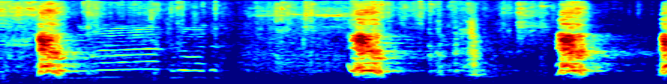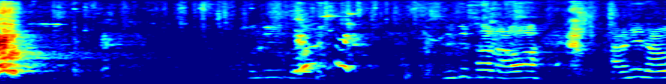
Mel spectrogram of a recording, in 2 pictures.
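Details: Back from a walk, pet dog Cheondungi fires off four loud, sharp barks spaced one to two seconds apart, followed by softer, wavering, whine-like tones with voices talking nearby.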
